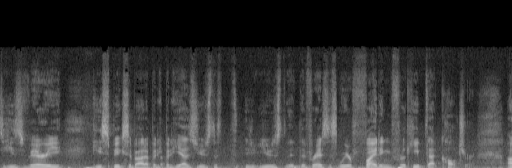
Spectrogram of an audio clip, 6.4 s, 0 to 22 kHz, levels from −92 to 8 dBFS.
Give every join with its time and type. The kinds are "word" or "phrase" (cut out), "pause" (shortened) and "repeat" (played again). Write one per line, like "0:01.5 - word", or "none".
0:01.2 - phrase
0:02.0 - repeat
0:04.2 - word
0:05.1 - word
